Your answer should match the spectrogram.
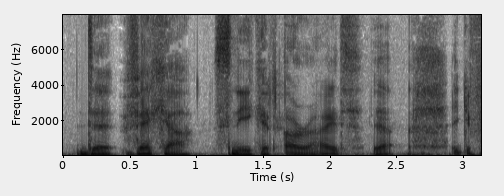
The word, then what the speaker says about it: Veja: Nee, zij, zeggen Vega op zijn Frans. Ah, dus het zit in de Romaanse talen, dus het is helemaal niet Spaans. Het is Portugees, het is een Frans merk ook, eh, wat de mishmash, wat...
